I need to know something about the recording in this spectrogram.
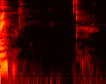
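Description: The last spoken word ends, then near silence with a short faint click about a second and a half in.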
